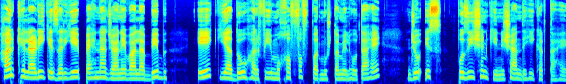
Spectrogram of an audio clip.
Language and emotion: Urdu, neutral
